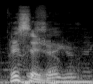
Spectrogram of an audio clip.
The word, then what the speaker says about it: Reisegger: Reisegger. – Reisegger. – Yeah. We have the soft G.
